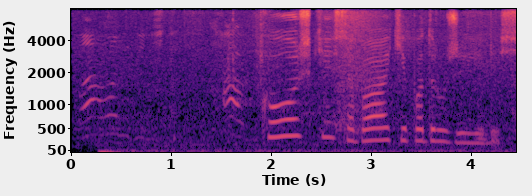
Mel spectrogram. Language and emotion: Russian, sad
